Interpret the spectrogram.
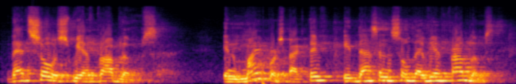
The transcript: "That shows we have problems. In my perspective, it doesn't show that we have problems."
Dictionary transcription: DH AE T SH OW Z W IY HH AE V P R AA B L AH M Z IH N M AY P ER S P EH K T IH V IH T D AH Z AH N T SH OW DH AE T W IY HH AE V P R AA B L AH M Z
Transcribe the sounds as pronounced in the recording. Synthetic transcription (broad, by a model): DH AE T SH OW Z W IY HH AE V P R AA B L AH M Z IH N M AY P ER S P EH K T IH V IH T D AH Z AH N T S OW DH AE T W IY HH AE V P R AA B L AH M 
